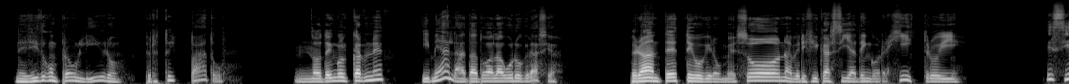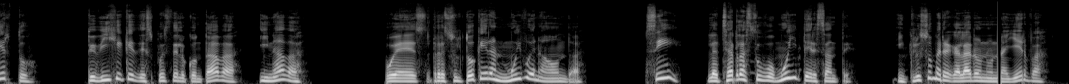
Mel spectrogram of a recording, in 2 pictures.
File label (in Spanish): Spanish (LA) Male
